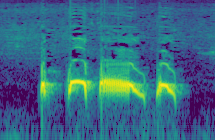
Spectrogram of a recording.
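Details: One complete spotted dove phrase: a clipped first coo, a fuller second note, a long mellow coo that drops in pitch at its end, and a short last note, all delivered within about two seconds. A soft low rumble sits underneath.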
